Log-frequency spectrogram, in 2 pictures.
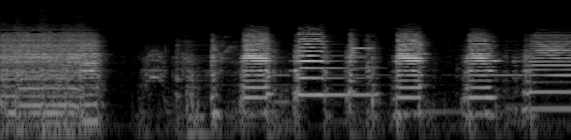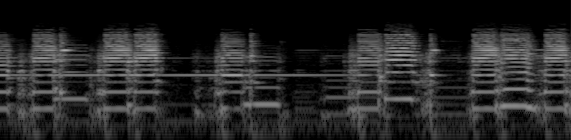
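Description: Electric guitar through a distorted amp: heavy strummed chords that stop about a second in, followed by a run of separate picked single notes, each ringing briefly.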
